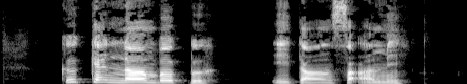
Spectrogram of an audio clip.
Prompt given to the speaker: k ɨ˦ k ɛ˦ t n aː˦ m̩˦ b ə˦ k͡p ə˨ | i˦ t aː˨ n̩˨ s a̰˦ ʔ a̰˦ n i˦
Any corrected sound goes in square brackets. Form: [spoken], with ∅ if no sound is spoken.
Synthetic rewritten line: k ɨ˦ k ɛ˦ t n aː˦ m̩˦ b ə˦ k͡p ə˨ | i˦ t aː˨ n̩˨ s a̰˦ ʔ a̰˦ [m] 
